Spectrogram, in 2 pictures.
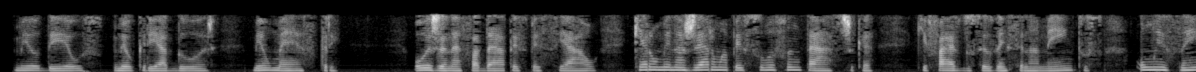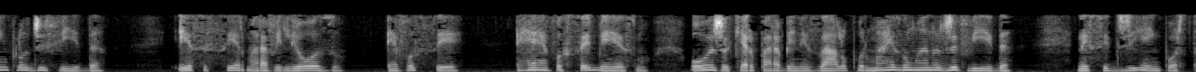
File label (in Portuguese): Aniversário Religioso Feminino; Aniversarios; Telemensagens; Telemensagens 2017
